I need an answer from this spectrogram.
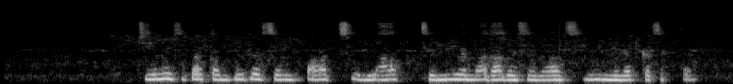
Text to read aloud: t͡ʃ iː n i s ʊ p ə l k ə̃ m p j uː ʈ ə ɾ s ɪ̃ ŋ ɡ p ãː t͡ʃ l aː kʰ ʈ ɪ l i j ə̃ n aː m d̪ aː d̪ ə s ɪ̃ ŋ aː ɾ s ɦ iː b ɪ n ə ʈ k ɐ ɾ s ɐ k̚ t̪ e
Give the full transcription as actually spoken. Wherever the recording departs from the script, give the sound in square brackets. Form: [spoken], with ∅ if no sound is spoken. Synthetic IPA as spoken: t͡ʃ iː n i s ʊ p ə [ɾ] k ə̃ m p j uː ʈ ə ɾ s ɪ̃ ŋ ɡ p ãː t͡ʃ l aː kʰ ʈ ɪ l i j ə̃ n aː [∅] d̪ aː d̪ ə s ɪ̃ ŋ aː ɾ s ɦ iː [m] ɪ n ə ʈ k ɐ ɾ s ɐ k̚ t̪ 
